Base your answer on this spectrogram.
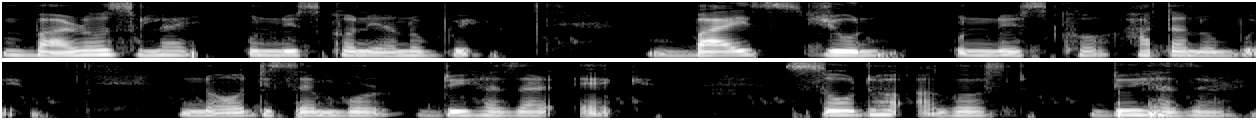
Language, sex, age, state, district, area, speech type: Assamese, female, 18-30, Assam, Charaideo, urban, spontaneous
